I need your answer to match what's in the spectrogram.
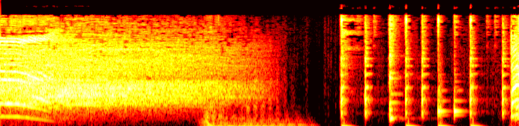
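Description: A loud concert crowd cheers and yells for a few seconds, then the roar drops away under deep bass thumps, followed by an amplified voice talking in short bursts.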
